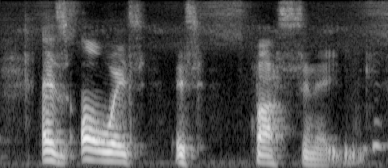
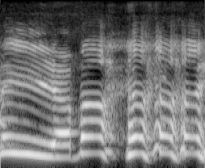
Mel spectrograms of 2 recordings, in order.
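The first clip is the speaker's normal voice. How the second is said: fake Italian; 12 semitones higher, slower than usual. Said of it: "Fake Italian".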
